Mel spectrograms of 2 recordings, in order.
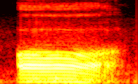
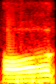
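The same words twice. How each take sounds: First: "آ" as a long open "aah"; first vowel sound. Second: "آ" rounded like "aw"; third vowel sound. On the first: Teacher showing learners the first Korean vowel, long open "آ". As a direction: hold "آ" as a clear, open "aa". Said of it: "وہ آواز نکالتے ہیں آ کا". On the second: Teacher showing learners the third Korean vowel, "آ" as "aw". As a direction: say "آ" as a rounded, open "aw". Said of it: "وہ آواز نکالتی ہیں آ". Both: Shown as a demonstration.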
